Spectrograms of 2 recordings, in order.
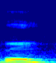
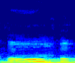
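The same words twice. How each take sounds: First: The final b sound is left silent. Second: The final b sound is pronounced. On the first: The speaker calls it right. "ये सारे silent letters है" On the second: The speaker calls it wrong. "बॉम्ब बोलते हैं, ये भी गलत है"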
